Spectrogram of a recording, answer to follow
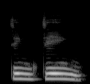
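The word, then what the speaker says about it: จริงๆ: 찡찡, 찡찡이라고 발음하고요.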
